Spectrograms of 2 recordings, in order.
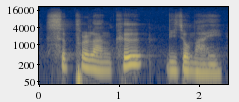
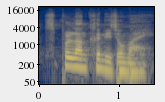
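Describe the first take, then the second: First: The word has a break in the middle. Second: The word is said joined without a break. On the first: "제가 나눠서 읽긴 했지만" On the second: "붙여서"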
